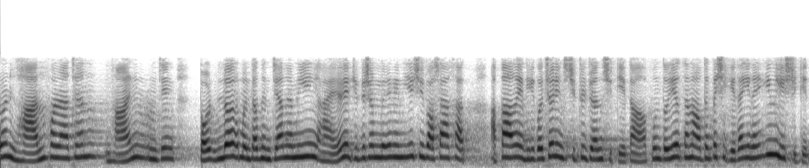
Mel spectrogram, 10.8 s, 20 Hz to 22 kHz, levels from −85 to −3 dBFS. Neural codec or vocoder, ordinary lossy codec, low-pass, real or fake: codec, 16 kHz, 0.5 kbps, FunCodec, trained on Chinese and English, 25 frames a second; none; 5.4 kHz; fake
